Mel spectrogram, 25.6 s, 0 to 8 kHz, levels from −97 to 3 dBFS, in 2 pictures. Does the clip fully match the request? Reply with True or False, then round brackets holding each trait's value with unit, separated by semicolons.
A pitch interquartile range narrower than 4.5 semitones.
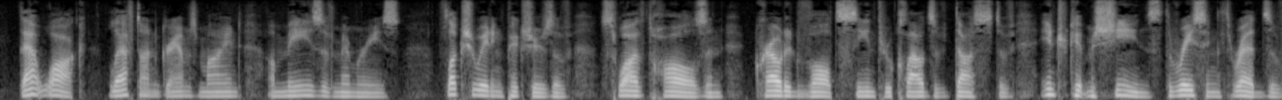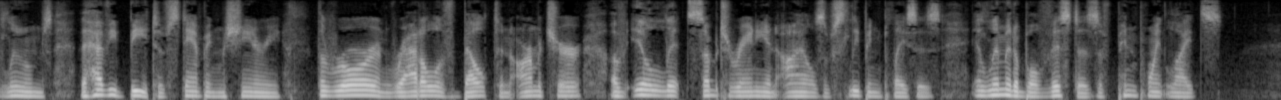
True (2.9 semitones)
